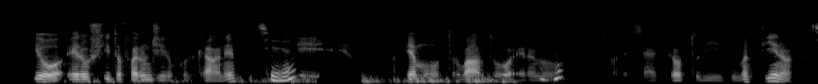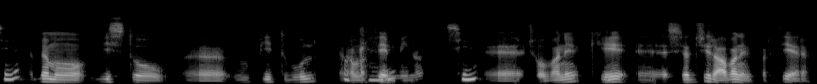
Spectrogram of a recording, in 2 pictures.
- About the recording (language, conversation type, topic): Italian, unstructured, Qual è la tua opinione sulle pellicce realizzate con animali?
- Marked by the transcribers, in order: other background noise; static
